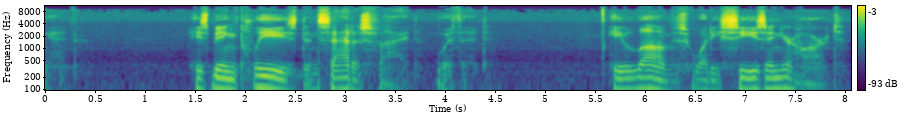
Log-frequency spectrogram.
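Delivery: very soft, low, reverent delivery with long pauses; hushed, savoring preaching. Real, not acted. Preacher telling givers God enjoys their heart, hushed and tender. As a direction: let it sink almost to a whisper, savoring each phrase.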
